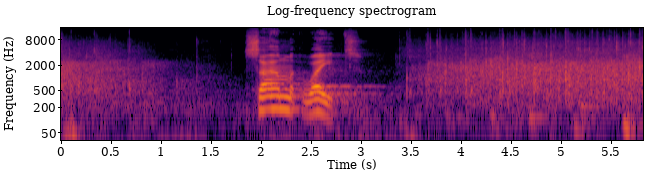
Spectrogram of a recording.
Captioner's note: applause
